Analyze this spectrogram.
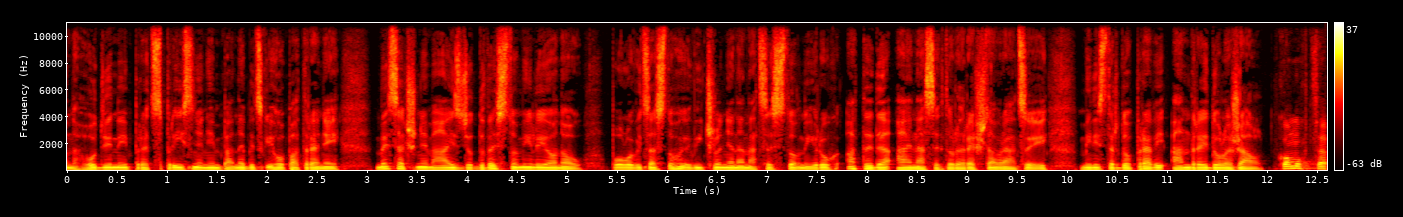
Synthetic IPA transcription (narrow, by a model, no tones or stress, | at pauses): nɦɔɟinipɾɛt̪spɾiːsɲɛɲiːmpanɛbit͡skiːɣɔpat̪ɾɛɲiːmɛsat͡ʃɲɛmaːizɟɔd̪ʋɛst̪ɔmiliɔːnɔʊ | pɔlɔʋit͡sast̪ɔɦɔjɛʋit͡ʃlɛɲɛnaːnat͡sɛst̪ɔʊniːɾuxat̪ɛd̪aʔajnasɛkt̪ɔɾɛɾɛʃt̪aʊɾaːt͡siiminist̪ɛɾd̪ɔpɾaʋiʔand̪ɾɛjd̪ɔlɛʒa̰lkɔmuxt͡sɛ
